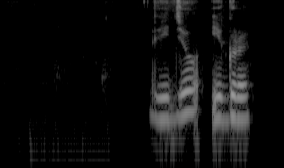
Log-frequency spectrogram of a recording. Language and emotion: Russian, neutral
